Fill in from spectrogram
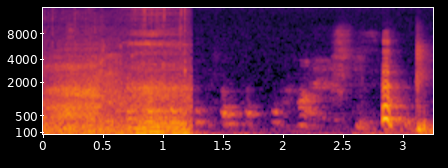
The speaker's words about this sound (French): C'est donc mon psy en train de dormir. Et depuis, à mon avis, euh, cinq bonnes minutes. Mais je m'en étais pas je m'en étais pas aperçu. Je viens de m'en apercevoir seulement maintenant. J'avais entendu quand même cette respiration très profonde.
